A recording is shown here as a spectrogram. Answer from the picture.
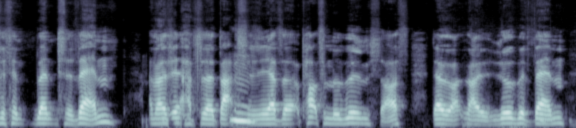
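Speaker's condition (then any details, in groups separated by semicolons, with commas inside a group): Tongue cancer surgery; right-side tongue surgery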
